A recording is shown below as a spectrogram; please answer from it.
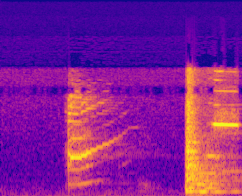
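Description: A short wordless cartoon cry, rising in pitch and fading, about a third of the way in. Near the end, music starts abruptly.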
